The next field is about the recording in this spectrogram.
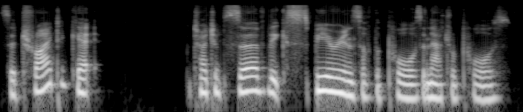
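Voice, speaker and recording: Low, mellow woman guiding a meditation. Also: no echo, clean studio sound. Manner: slow, soft and gentle, with long pauses. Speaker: meditation guide. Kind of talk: guided breathing meditation.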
